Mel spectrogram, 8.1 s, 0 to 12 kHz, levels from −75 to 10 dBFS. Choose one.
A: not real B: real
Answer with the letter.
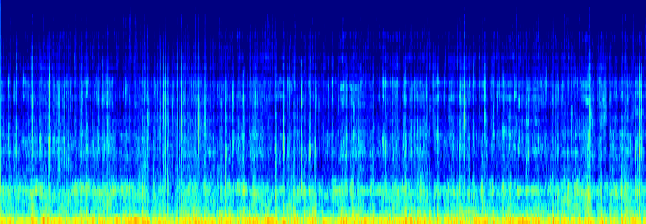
A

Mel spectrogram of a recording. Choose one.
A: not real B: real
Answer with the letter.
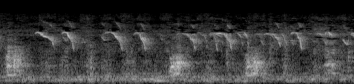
B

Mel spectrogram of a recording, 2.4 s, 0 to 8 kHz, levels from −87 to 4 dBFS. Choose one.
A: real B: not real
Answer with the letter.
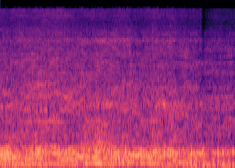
B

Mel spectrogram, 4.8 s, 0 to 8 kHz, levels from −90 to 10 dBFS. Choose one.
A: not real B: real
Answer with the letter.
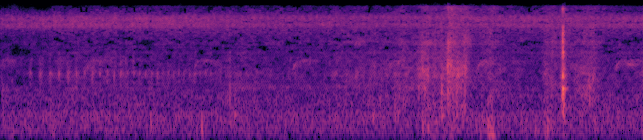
A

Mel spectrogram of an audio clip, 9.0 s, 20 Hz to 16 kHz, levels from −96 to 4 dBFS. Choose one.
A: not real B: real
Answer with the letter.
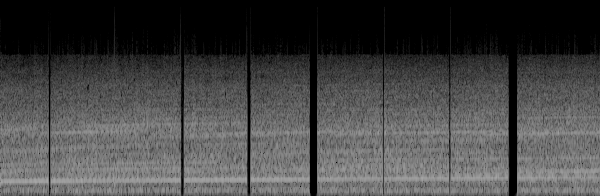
B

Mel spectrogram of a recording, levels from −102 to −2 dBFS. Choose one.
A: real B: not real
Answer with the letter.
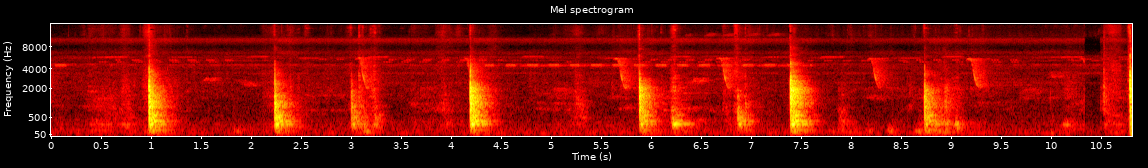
A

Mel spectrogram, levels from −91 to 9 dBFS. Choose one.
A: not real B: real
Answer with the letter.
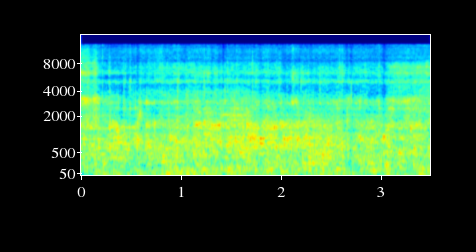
A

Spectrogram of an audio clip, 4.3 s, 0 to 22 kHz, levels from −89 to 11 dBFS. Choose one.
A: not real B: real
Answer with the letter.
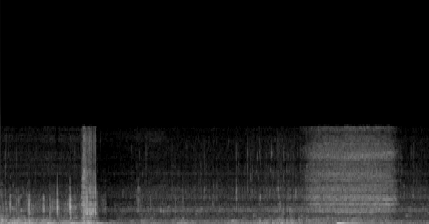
B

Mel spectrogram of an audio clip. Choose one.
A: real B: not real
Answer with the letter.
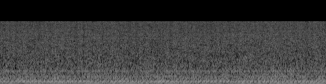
A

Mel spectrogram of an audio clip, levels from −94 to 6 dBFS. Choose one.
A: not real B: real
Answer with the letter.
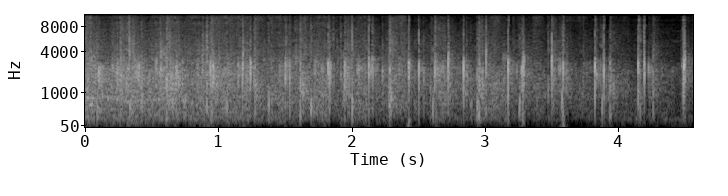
A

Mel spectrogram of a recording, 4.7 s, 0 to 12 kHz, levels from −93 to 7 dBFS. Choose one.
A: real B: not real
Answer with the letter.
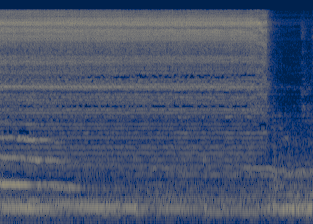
B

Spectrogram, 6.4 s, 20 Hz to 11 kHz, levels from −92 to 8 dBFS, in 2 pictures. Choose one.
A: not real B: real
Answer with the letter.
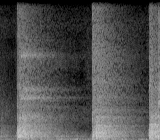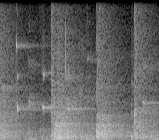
B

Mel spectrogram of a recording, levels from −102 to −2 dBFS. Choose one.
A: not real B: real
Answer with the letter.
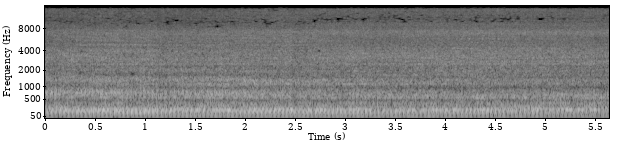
B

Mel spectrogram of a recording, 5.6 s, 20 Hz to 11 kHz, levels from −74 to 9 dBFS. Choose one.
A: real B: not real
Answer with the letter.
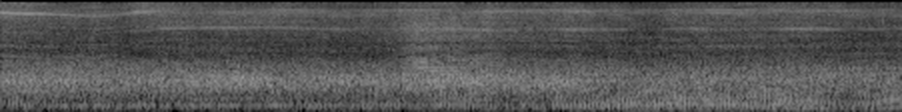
A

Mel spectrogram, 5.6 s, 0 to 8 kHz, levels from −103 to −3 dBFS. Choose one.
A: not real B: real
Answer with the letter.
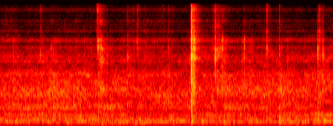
A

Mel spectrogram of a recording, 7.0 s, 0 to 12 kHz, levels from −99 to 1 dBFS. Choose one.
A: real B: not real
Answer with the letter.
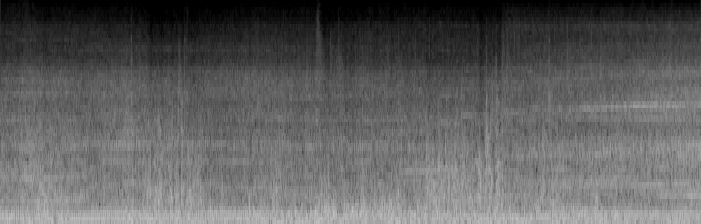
A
